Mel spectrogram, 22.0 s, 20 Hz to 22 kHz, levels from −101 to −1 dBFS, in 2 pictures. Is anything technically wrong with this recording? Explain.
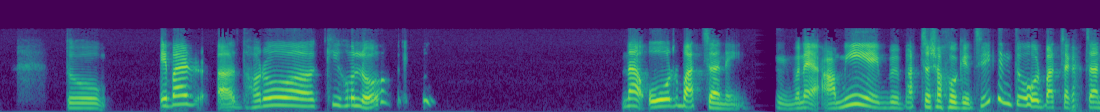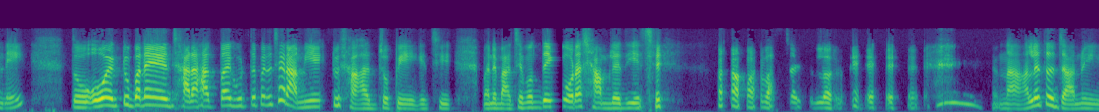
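Yes. The speech has several gaps where audio failed to arrive, with nothing above 8 kHz because the G.722 call codec cuts the high band.

From 7.56 to 7.78 s there is a hole of about 0.2 s, most likely a long network dropout. The last sound is stretched briefly, then about 170 ms is flat silence. On the waveform it appears as a short fading tail and then a near-zero band, and the speech resumes without the missing section.

Two bursts of packet loss occur, at 10.74 to 10.81 s (60 ms missing) and 16.51 to 16.65 s (120 ms missing). The receiver carries the previous sound forward while turning it down. It is heard as a held buzz or fading hiss, and in the second burst the last 40 ms goes silent. A spectrogram shows smeared, repeated harmonics that thin out.

Short concealed packet loss appears at 14.15 to 14.21 s, 17.51 to 17.54 s and 18.71 to 18.75 s, each losing 20 to 40 ms. 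The decoder fills each hole by extending the preceding sound, so there is a brief smear or wobble. These show as tiny stretched patches in the spectrogram.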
